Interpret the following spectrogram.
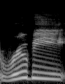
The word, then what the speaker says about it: RWBY: Watch Ruby, you guys. For those of you who are completely unfamiliar with what I'm talking about, it's that anime about girls spelled RWBY, pronounced Ruby.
